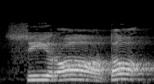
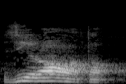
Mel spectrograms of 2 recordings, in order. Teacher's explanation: Maka Arab tidak bisa menyebutkan kalimat sirato, tetapi zirato.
